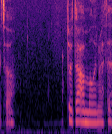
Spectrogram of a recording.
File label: "aml", Welsh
